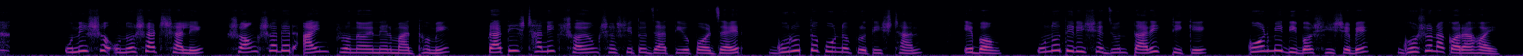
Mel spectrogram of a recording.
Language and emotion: Bengali, neutral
